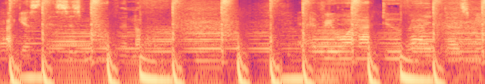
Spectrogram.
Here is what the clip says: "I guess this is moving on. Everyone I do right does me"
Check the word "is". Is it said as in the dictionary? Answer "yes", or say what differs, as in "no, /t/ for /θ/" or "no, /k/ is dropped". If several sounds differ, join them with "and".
yes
